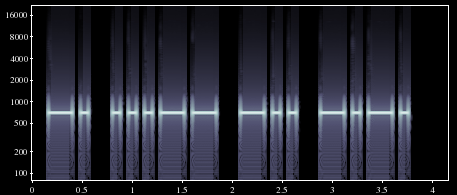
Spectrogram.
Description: Morse code, heard as a keyed tone, about 15 wpm, 700 Hz. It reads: N3DC
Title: USA Call Signs - 4 Characters - Repeated 2x - 15wpm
